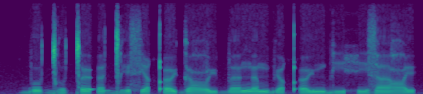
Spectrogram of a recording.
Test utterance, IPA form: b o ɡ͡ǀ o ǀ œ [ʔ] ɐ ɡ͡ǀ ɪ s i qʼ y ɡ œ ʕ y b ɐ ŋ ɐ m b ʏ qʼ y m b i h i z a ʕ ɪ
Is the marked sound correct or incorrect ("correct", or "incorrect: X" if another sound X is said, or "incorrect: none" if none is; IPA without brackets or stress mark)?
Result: correct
